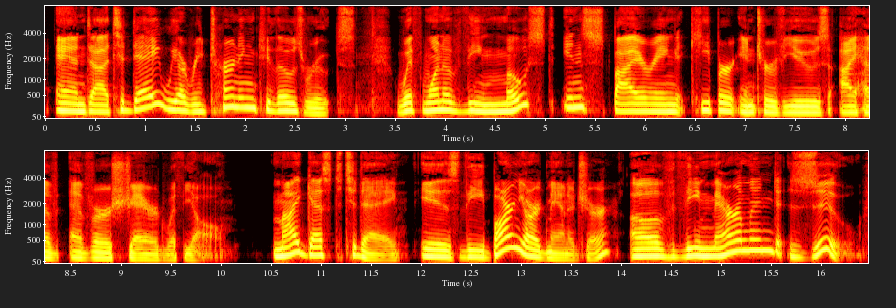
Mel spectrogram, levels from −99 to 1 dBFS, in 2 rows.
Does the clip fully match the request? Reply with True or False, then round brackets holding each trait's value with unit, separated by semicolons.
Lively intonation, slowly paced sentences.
True (6.3 semitones; 125 wpm)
